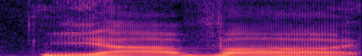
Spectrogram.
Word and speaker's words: Yahweh: I say Yahweh, or I'll say YV. Yahweh is how they pronounce these two letters.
